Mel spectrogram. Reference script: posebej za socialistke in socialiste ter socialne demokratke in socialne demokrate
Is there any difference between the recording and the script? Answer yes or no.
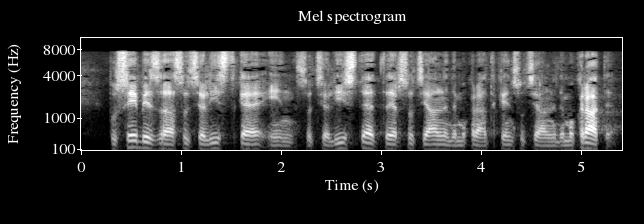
no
